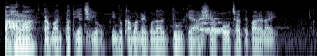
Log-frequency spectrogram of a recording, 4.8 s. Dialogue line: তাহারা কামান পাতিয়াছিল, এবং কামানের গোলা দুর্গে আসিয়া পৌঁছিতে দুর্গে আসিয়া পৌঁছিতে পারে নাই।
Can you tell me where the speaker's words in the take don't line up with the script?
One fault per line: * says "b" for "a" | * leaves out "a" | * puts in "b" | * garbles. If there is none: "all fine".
* says "কিন্তু" for "এবং"
* leaves out "দুর্গে আসিয়া পৌঁছিতে"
